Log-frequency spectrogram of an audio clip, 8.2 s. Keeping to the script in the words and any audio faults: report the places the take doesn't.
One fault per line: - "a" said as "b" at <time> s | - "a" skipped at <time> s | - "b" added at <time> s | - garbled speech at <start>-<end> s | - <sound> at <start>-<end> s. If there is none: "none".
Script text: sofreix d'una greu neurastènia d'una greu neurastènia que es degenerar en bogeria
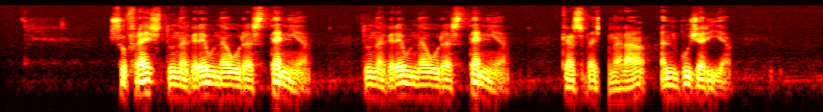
- dropout at 6.0-6.1 s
